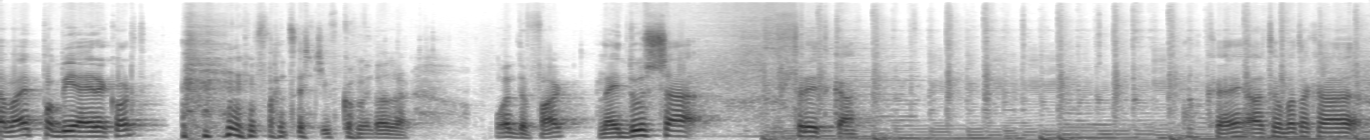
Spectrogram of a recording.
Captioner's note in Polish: śmiech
